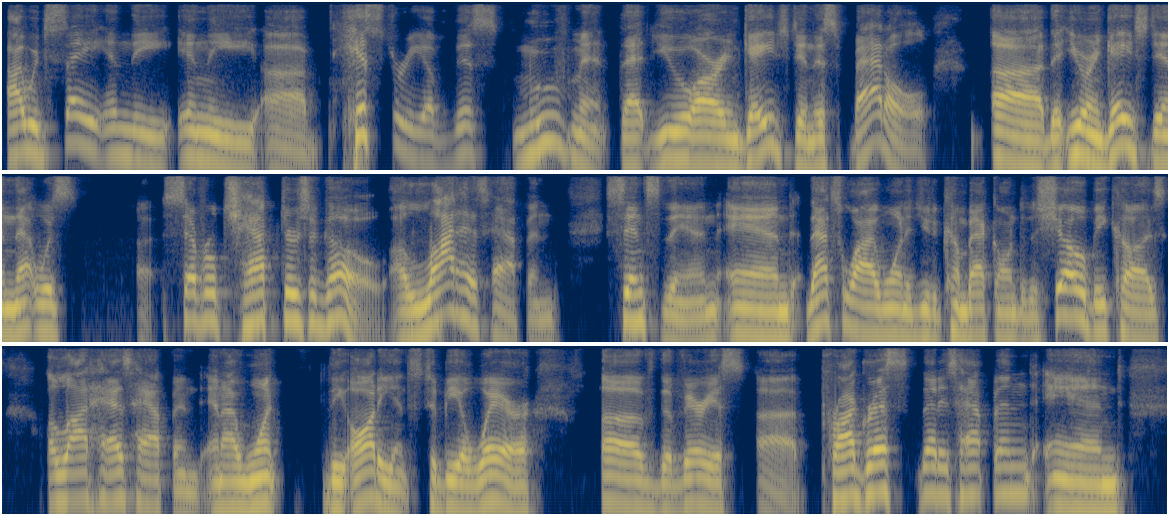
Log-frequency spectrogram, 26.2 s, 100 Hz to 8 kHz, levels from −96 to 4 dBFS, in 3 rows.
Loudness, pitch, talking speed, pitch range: -23 LUFS, 130 Hz, 160 wpm, 115-160 Hz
